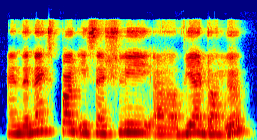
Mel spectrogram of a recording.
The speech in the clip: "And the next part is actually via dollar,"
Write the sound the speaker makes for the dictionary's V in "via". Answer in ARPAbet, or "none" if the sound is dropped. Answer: V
